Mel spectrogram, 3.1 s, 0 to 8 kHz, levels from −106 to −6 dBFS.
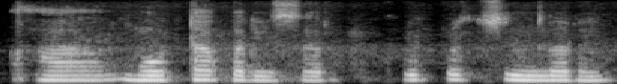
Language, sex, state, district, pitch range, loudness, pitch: Marathi, male, Maharashtra, Pune, 155-165 Hz, -27 LUFS, 160 Hz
